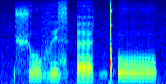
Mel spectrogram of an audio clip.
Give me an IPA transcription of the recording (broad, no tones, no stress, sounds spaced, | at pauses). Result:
ʃ o v e z ʔ æ ǃʼ o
